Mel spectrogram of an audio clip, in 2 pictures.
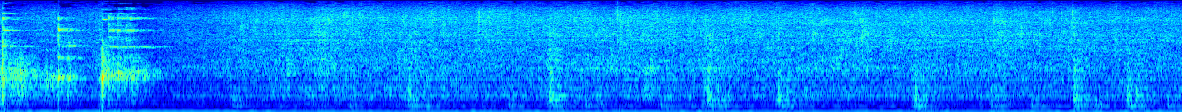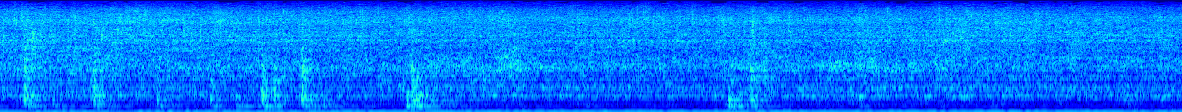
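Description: Ground beef, tomato and sofrito sizzling steadily in a nonstick frying pan, stirred and scraped with a silicone spatula. There are a few sharp knocks in the first second.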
